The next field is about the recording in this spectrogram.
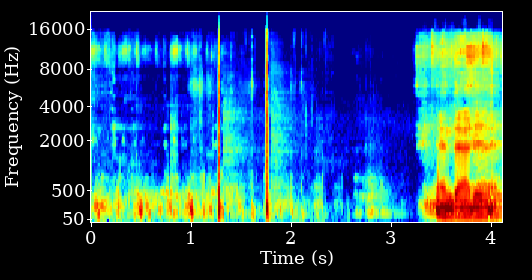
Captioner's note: distorted sound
